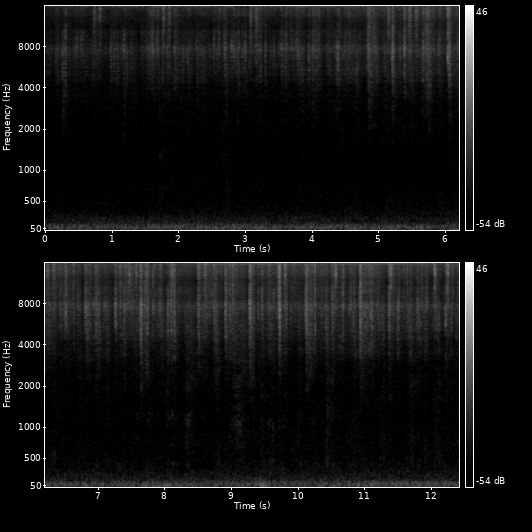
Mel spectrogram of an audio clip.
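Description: Horse walking on sand footing: soft hoofbeats and scattered light clicks, which become more frequent about halfway through, over a steady low rumble.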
